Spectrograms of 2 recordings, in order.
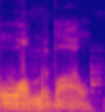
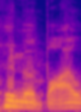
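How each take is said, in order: First: It begins with 'womb', adding an extra m. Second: It begins with a 'who' sound, one m. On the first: The speaker calls it wrong. "it's not Wombmobile" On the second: The speaker calls it right. "Whomobile or Whomobile would be correct"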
